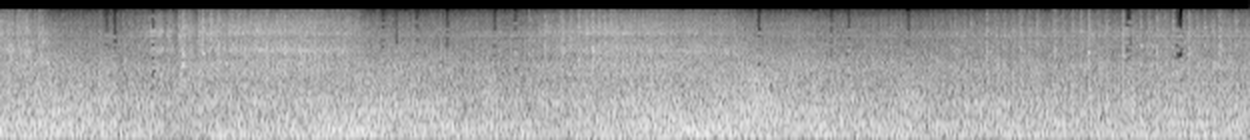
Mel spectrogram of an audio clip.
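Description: Triumph Spitfire four-cylinder engine running on twin SU carburettors while the throttle is worked by hand, with two stretches of louder hiss in the first half. One carburettor's throttle is sticking, so the idle hangs up higher.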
